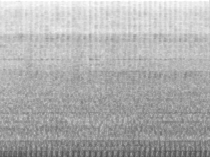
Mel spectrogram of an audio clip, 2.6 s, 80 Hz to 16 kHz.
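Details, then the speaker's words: Sears Suburban snowblower with 20 HP Briggs & Stratton V-twin, cold, choke taken off early, almost out of fuel: loud, lumpy, loping thud of about twelve beats a second; owner suspects it is running on one cylinder. "the seat is just getting destroyed look at her she's gross and sounds like she's kind of running on one probably is that's probably what the problem is let that warm up for a bit"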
